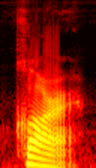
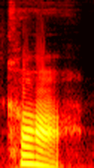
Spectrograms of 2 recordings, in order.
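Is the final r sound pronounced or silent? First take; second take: pronounced; silent. First: The final r is strongly pronounced, curled back. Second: The final r is dropped and not pronounced. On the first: "O americano mastiga o R com força, fazendo um som retroflexo" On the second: "o britânico de Londres parece que esqueceu a letra no caminho"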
